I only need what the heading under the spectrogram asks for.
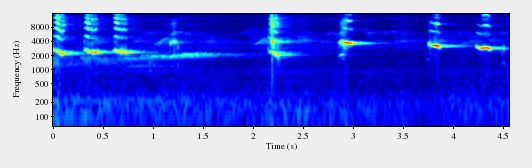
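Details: Lure song of a prolific white-rumped shama meant to set other shamas singing: three loud rich whistled notes, a long gliding whistle, then separate sharp high whistles with silent gaps between them.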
